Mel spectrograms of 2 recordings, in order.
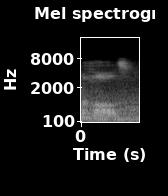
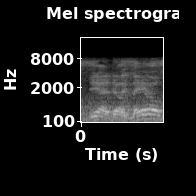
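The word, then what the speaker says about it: Mahall's: I keep saying it wrong. Mahal's, Mayhall's? Mayhall's? It's a Blackbird Lounge. Wait, are those the same place? It is Mayhall's.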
